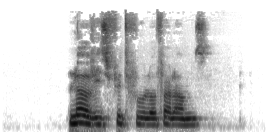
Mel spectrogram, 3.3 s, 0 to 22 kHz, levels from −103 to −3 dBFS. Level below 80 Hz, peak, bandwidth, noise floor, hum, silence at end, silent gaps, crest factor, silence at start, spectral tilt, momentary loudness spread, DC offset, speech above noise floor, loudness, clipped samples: -56 dBFS; -2 dBFS; 16.5 kHz; -88 dBFS; none; 0.75 s; none; 16 dB; 0.85 s; -5 dB/octave; 12 LU; under 0.1%; 72 dB; -17 LUFS; under 0.1%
